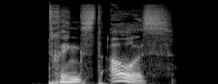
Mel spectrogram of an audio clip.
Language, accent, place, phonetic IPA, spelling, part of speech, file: German, Germany, Berlin, [ˌtʁɪŋkst ˈaʊ̯s], trinkst aus, verb, De-trinkst aus.ogg
- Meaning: second-person singular present of austrinken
